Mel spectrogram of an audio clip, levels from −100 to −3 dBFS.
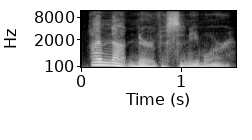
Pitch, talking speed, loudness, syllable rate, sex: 115 Hz, 190 wpm, -18 LUFS, 5.0 syllables/s, male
